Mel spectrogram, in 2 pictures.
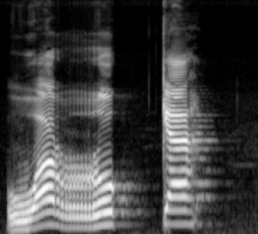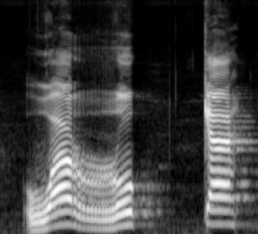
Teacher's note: را کو موٹا پڑھنا ہے، کاف کو باریک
